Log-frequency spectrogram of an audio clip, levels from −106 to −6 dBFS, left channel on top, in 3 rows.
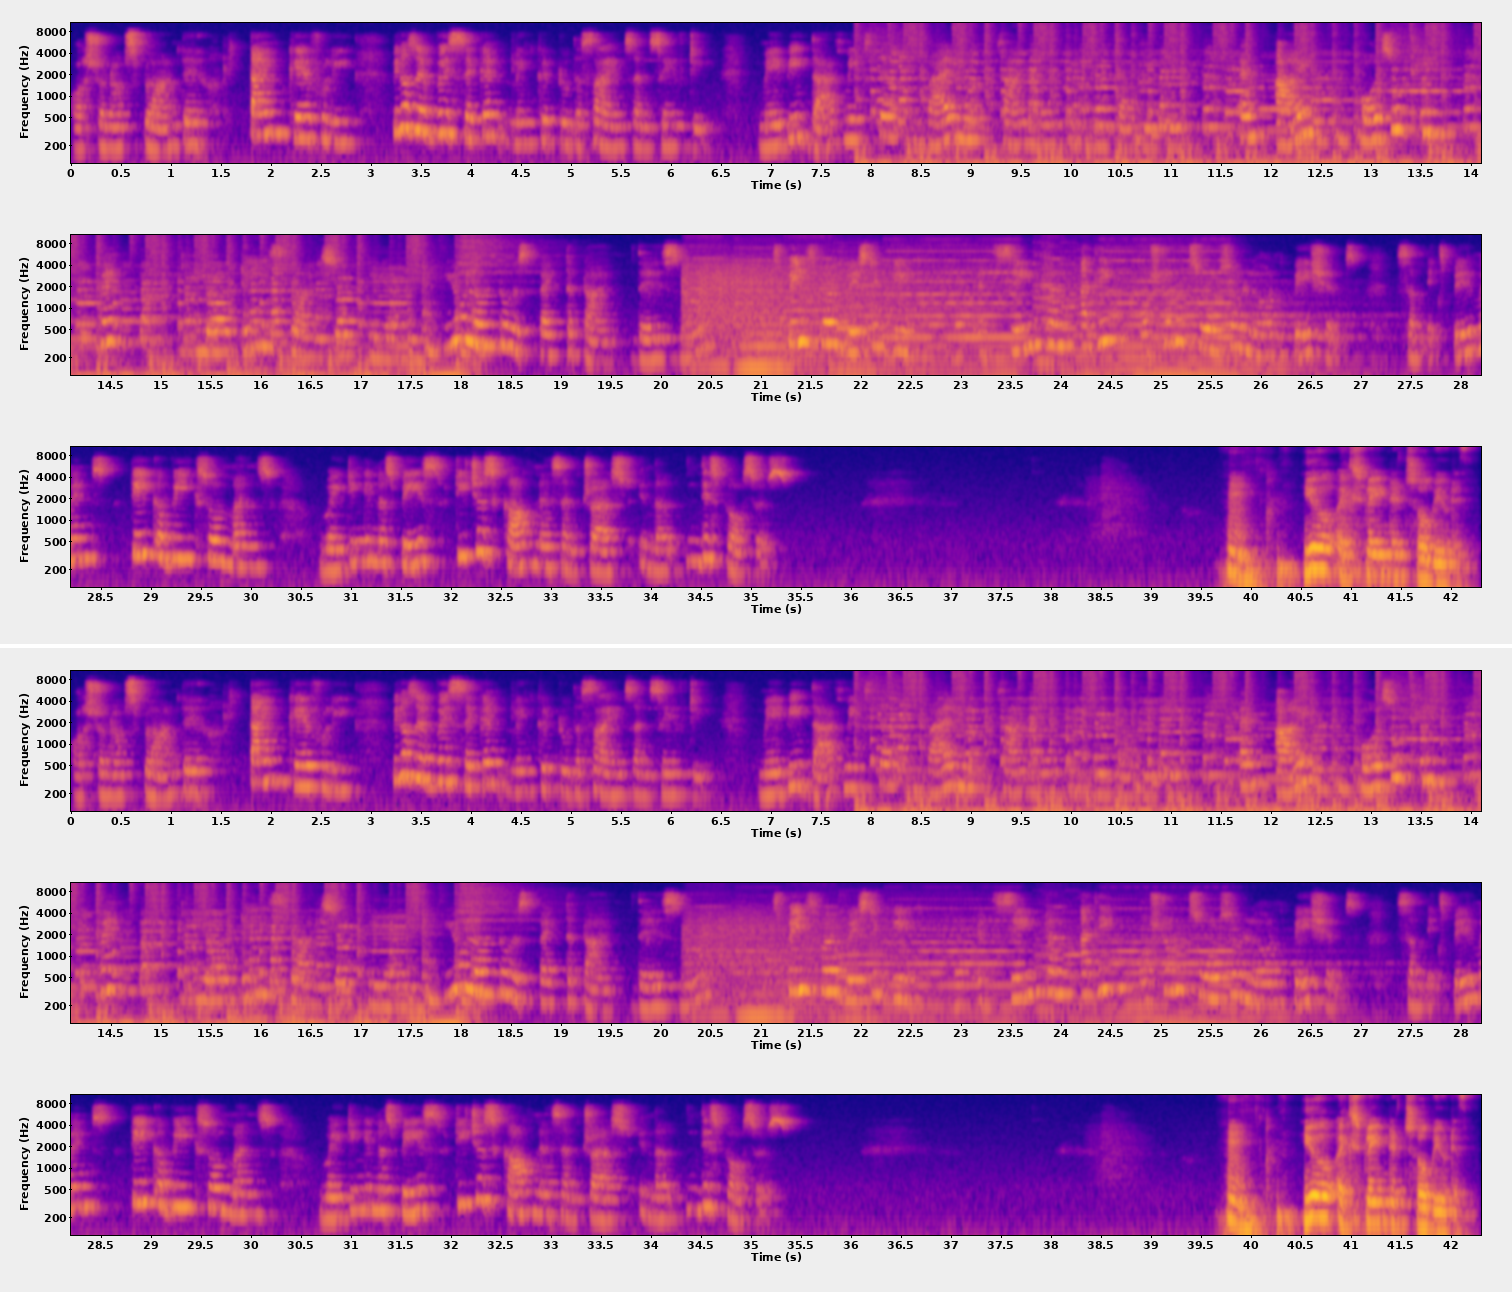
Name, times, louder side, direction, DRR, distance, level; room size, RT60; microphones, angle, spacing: voice 1, 0.0-1.5 1.8-12.4 12.9-13.8 14.3-14.6 15.3-18.9 19.2-22.5 22.9-27.6 27.9-35.4 38.5-38.7, left 2 dB, 5° left, -3 dB, 0.4 m, -41 dB
sound 1, 7.8-18.4, equal, 15° right, 1.0 m, -34 dB
sound 2, 20.2-27.2, left 4 dB, 70° left, 0.3 m, -44 dB
voice 2, 39.7-42.2, right 3 dB, 70° right, 5 dB, 0.5 m, -29 dB
2.4 x 2.2 x 2.8 m, 0.41 s
head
